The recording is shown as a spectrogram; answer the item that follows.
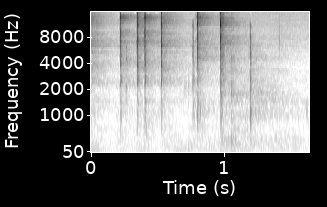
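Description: A Logitech M185 wireless mouse gives about eight quiet, crisp clicks in an irregular rhythm, close up and alone.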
